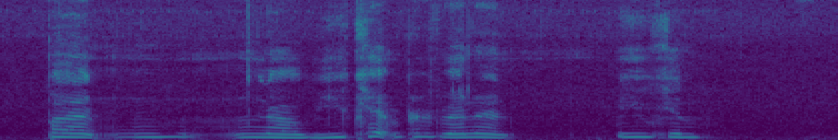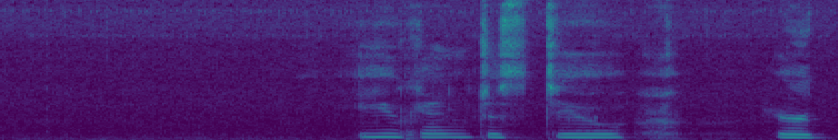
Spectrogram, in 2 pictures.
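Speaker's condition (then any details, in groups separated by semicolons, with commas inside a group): Cerebral palsy; unable to walk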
